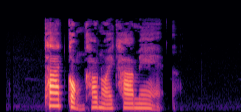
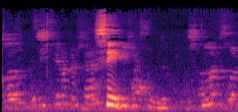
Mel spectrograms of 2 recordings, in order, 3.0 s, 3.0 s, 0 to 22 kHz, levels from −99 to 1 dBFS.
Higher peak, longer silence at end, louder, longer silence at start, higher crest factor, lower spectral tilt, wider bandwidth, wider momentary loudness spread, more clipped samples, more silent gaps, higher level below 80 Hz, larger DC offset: about the same, 0 dBFS vs -2 dBFS; first, 1.05 s vs 0 s; second, -21 LUFS vs -18 LUFS; first, 0.55 s vs 0.1 s; about the same, 24 dB vs 22 dB; first, -5 dB/octave vs -3 dB/octave; second, 11 kHz vs 16 kHz; second, 15 LU vs 22 LU; neither; neither; second, -74 dBFS vs -60 dBFS; neither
